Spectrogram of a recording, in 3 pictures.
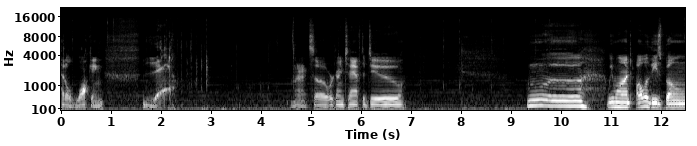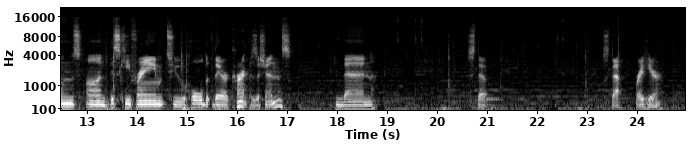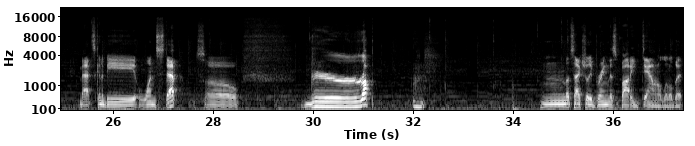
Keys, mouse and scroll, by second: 1.2-1.7 right drag, 2.8 KP_Decimal, 3.5-4.2 scroll down 15, 7.2-7.6 scroll up 5, 8.2-8.6 scroll up 2, 9.1 scroll up 1, 12.4 click, 13.4 a, 18.1 click, 19.7 click, 20.1 space, 22.5 click, 22.8 space, 25.9 right click, 29.9-32.4 drag, 35.3-36.1 right drag, 36.1-37.4 drag.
